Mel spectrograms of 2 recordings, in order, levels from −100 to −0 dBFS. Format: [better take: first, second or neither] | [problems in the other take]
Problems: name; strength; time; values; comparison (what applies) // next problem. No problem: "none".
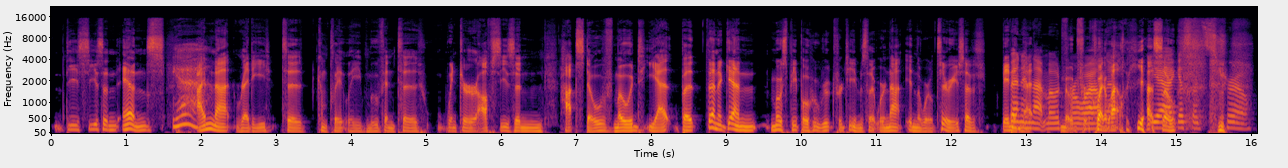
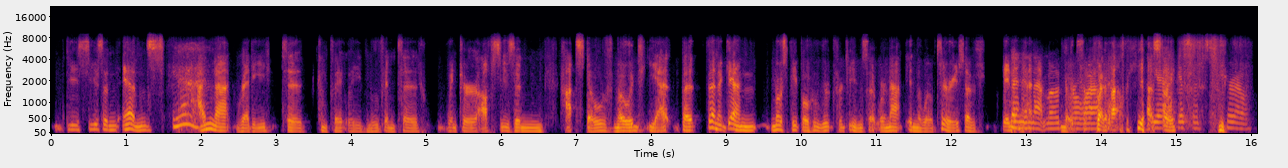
first | garbled, watery; badly; nothing above 7.5 kHz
